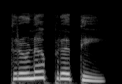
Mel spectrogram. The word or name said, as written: ತೃಣಪ್ರತಿ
